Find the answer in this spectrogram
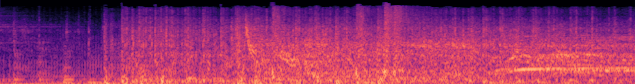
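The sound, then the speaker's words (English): A dense, loud barrage of gunfire from soldiers firing on monks, with sustained, overlapping machine-gun bursts and no break throughout. “The monks dashed left and right to avoid the deadly barrage of bullets, but it was no use.”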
